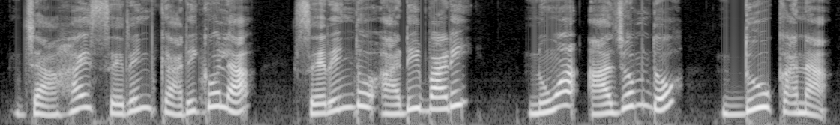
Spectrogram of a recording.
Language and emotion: Santali, disgusted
